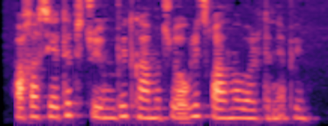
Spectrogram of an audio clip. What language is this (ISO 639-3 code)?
kat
